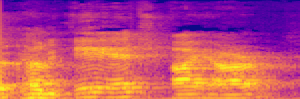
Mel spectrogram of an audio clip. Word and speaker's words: Ahir Bhairav: Ahir Bhairav.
